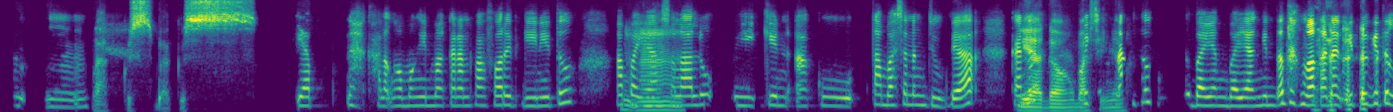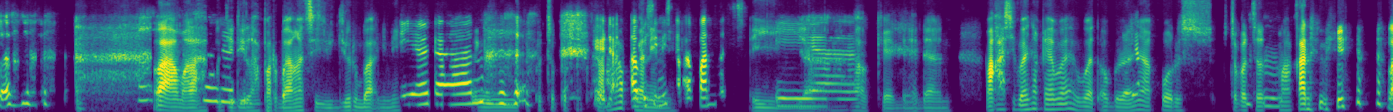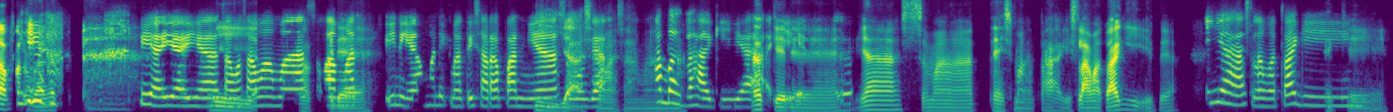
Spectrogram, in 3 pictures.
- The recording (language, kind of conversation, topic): Indonesian, unstructured, Apa makanan favorit yang selalu membuatmu bahagia?
- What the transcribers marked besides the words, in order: laugh; laughing while speaking: "tentang"; laugh; chuckle; laughing while speaking: "Iya"; laughing while speaking: "ini"; laugh; stressed: "tambah"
